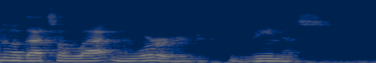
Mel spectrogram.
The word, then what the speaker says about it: Venus: that's a Latin word Venus in the Latin Venus is pronounced when use so the V is pronounced like a W and the the E is pronounced a and the us sound right there are the u.s. spelling and sound right there being way noose that US is just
